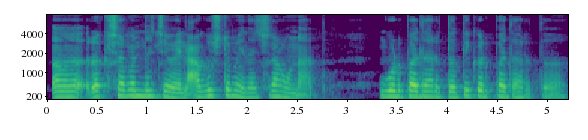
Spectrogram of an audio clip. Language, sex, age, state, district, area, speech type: Marathi, female, 30-45, Maharashtra, Sangli, rural, spontaneous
